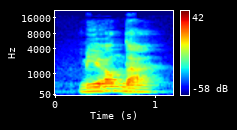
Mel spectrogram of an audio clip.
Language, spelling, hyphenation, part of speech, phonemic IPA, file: Dutch, Miranda, Mi‧ran‧da, proper noun, /ˌmiˈrɑn.daː/, Nl-Miranda.ogg
- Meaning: Miranda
